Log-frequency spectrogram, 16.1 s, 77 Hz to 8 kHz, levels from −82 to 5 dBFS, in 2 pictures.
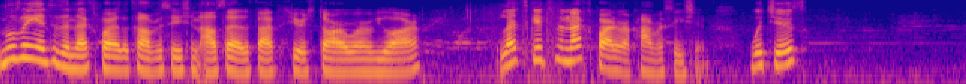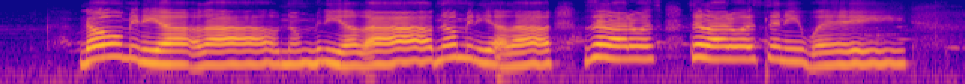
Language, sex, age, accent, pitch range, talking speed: English, female, 30-49, American, 175-255 Hz, 175 wpm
